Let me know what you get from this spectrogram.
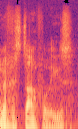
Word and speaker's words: Mephistopheles: Mephistopheles. – Mephistopheles.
